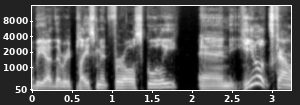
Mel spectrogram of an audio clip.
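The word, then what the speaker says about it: Skule: It's pronounced School. Well, I've heard people say Schooly, but then I heard somebody say it was School.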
